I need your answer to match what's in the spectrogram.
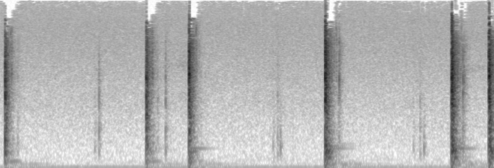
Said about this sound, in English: I will give him the secret code knock. Ready? Here goes.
